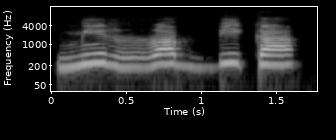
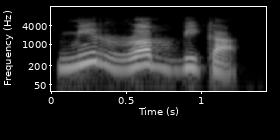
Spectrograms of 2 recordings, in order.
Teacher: মিলিয়ে পড়তে বলতে এই যে র সঙ্গে মিলিয়ে পড়তে হবে। মাঝখান থেকে এই যে নুন, নুনটা বাদ চলে যাবে, নুন সাকিনটা বাতিল হয়ে যাবে। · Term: বিনা গুন্নায় জাহির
